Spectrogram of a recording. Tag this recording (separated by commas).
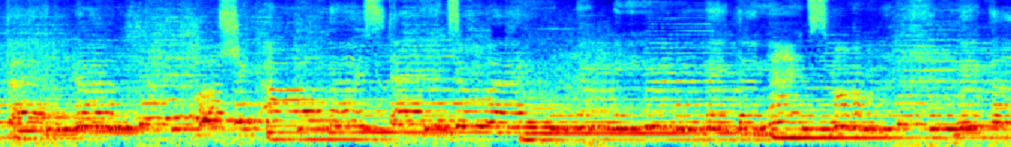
Music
